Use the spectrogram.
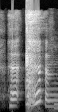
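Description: A loud burst of three quick coughs in a row, each harsh and breathy, the middle one strongest, with no talking.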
